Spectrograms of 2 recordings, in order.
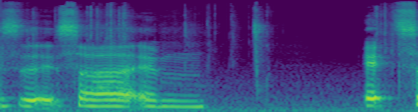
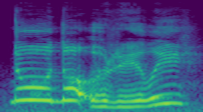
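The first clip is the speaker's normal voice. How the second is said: hammed-up Scottish dockworker, a touch higher and cheerful; put-on Scottish accent, friendly and a bit overdone; terrible Scottish accent; 5 semitones higher, 3 dB louder than usual. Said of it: "please enjoy my terrible Scottish accent".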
